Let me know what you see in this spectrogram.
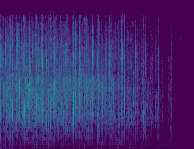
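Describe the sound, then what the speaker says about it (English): Audience applause after a call to honor people for turning out in an election, a dense burst of clapping that holds steady for about three seconds, then thins and fades away to silence. "So let's give them a round of applause."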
